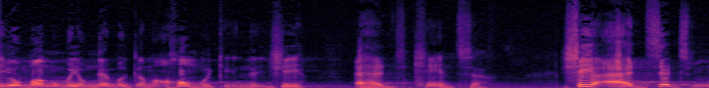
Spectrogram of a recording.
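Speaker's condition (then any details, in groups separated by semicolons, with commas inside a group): Cerebral palsy; speech hard to understand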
